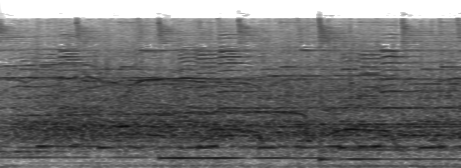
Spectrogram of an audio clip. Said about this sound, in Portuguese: Quero ver o grito dos apaixonados aí.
